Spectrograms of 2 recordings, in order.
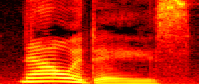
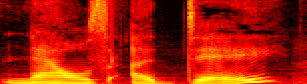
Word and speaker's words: nowadays: Nowadays, adverb these days. Be careful. Many students mispronounce this word as now's a day.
